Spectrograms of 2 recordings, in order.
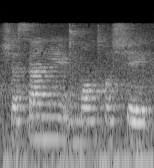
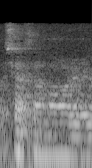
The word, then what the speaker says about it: Chassagne-Montrachet: I wanted to ask whether one actually pronounces the T in Montrachet. I said, yes you do, but very quietly.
